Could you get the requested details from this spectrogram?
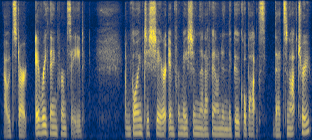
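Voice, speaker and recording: A woman's voice: deep voice, no echo. A woman, a gardening vlogger telling a chatty, dramatic story to camera.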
